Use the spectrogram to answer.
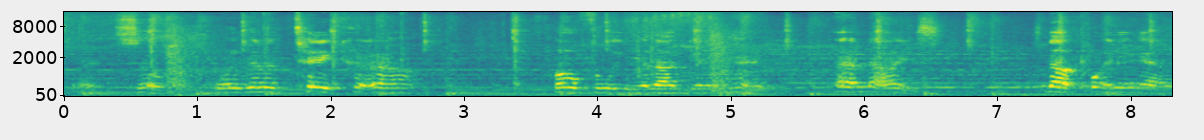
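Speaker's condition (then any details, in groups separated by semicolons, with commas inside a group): Cerebral palsy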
